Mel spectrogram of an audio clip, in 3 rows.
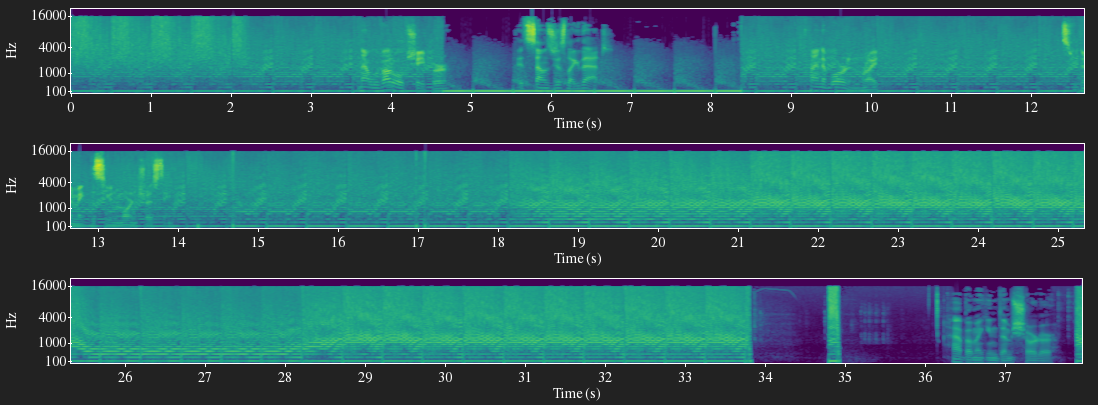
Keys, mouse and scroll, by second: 1.4 click, 1.9 click, 4.4 click, 8.2 click, 11.3 click, 13.0 click, 16.8-17.9 drag, 17.6 right click, 17.9-20.0 drag, 22.0-23.1 drag, 23.9 click, 31.0 click, 32.8 click, 33.7 space, 34.0 ctrl+scroll up 2, 34.7 ctrl+a, 36.2-37.3 alt+drag, 37.6 alt+click, 37.8 space.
